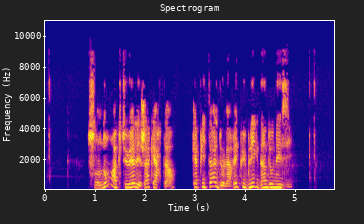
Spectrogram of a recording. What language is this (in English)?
French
